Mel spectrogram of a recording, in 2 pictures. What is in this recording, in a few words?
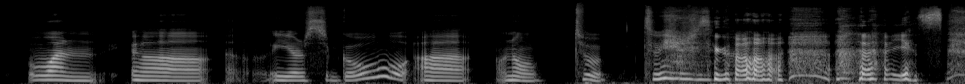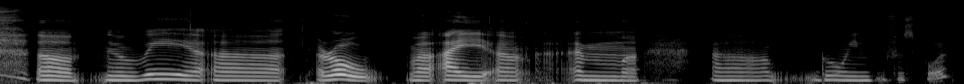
Russian WF Siberia Age20; Slavic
